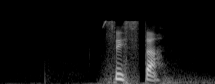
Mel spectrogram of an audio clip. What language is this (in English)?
Swedish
